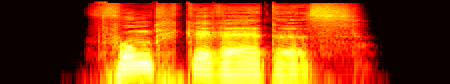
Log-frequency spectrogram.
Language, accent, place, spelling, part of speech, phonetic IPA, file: German, Germany, Berlin, Funkgerätes, noun, [ˈfʊŋkɡəˌʁɛːtəs], De-Funkgerätes.ogg
- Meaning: genitive singular of Funkgerät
